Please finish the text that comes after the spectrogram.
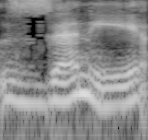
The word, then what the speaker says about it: Xeni: be discussing the novel zeni by Rebecca Wetherspoon did you pronounce it as any like when you were reading it yeah okay like Jenny but like with an axe but I also knew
